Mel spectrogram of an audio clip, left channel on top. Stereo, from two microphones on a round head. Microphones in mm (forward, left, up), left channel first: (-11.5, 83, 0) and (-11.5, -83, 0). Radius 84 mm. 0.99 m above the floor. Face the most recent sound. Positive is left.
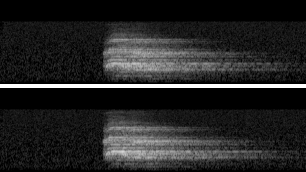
turn(degrees=-80)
